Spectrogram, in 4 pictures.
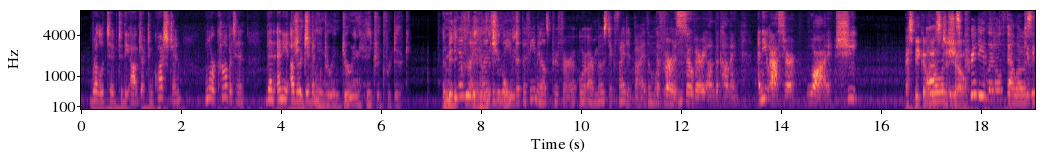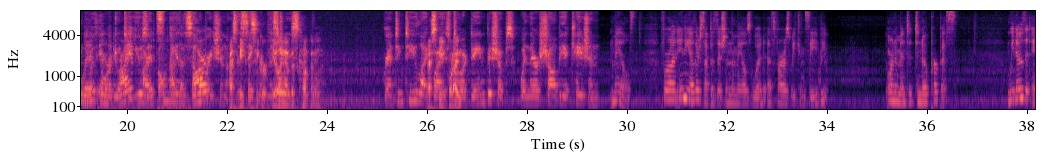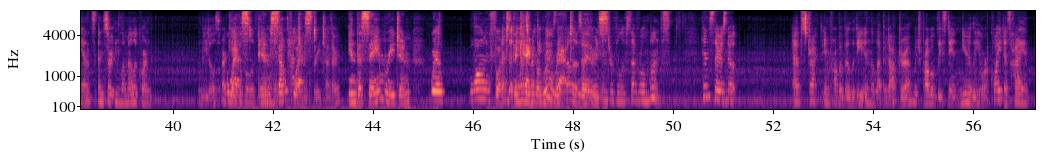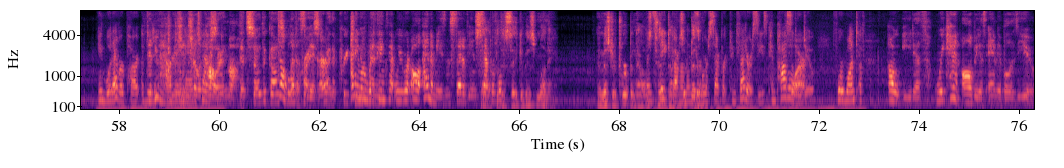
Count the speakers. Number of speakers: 7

